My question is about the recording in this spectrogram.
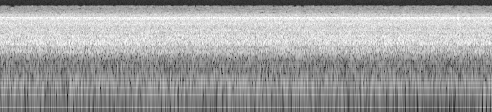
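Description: Steady background hiss with a low hum underneath, unchanging throughout, like a running fan or air conditioner; no distinct eating sounds stand out.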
